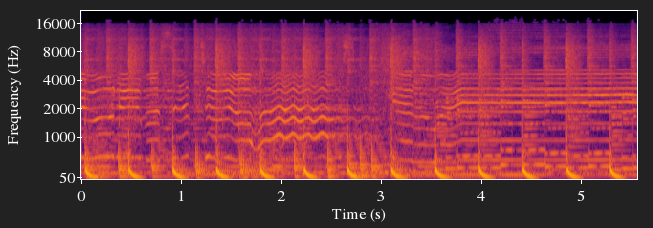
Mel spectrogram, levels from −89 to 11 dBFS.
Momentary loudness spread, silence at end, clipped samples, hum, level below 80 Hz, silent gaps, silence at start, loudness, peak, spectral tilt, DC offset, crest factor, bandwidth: 2 LU; 0 s; under 0.1%; none; -26 dBFS; none; 0 s; -14 LUFS; 0 dBFS; -3.5 dB/octave; under 0.1%; 14 dB; 17.5 kHz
